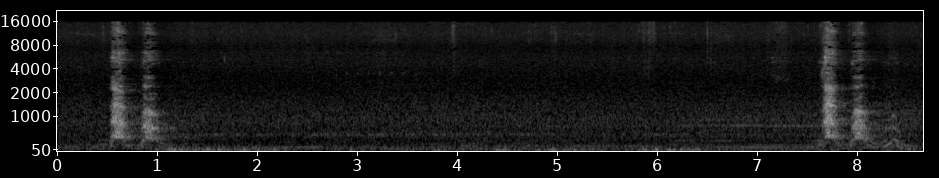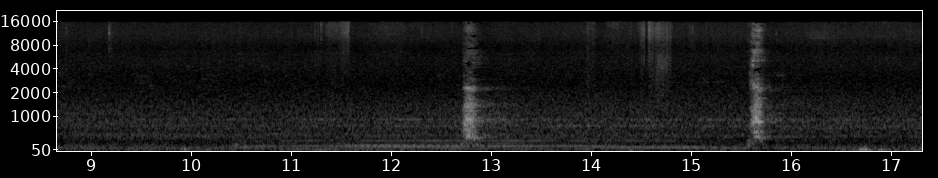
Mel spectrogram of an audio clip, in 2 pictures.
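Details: Domestic dog barking at nothing it can see, with sharp short barks given singly or in quick pairs, spaced several seconds apart, loudest early on, over a steady low indoor hum and hiss.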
